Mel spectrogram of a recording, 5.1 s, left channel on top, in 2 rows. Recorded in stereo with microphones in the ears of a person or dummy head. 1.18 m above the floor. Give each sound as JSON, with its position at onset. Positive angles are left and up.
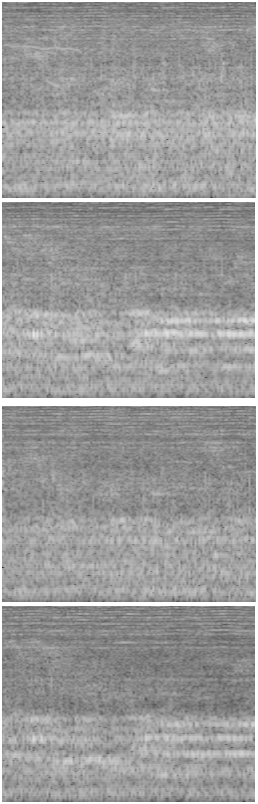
{"t": 0.0, "sound": "an insect", "side_deg": 25, "distance_m": 9.5}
